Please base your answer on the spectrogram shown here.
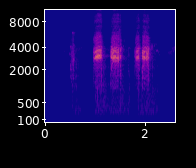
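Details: Calling black francolin from Sindh, Pakistan: one thin lead-in note, then three emphatic grating blasts, the last split into a doubled burst, forming a rhythmic harsh phrase against silence.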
